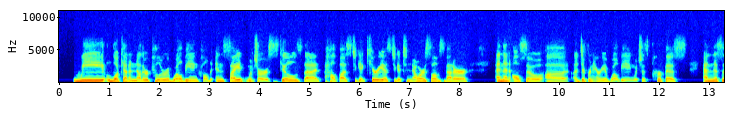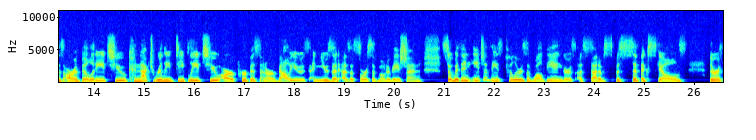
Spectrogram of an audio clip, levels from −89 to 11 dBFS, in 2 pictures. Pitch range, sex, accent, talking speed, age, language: 175-210 Hz, female, American, 175 wpm, 30-49, English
